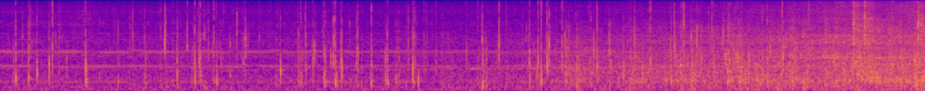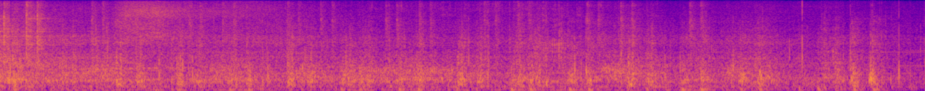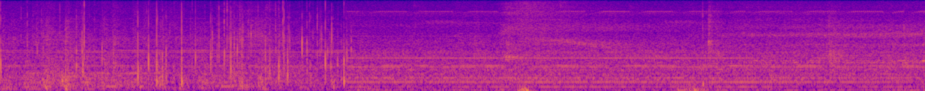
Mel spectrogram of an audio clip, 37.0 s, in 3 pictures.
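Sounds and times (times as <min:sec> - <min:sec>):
train wheels clattering over rail joints: 0:09.1 - 0:24.4.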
